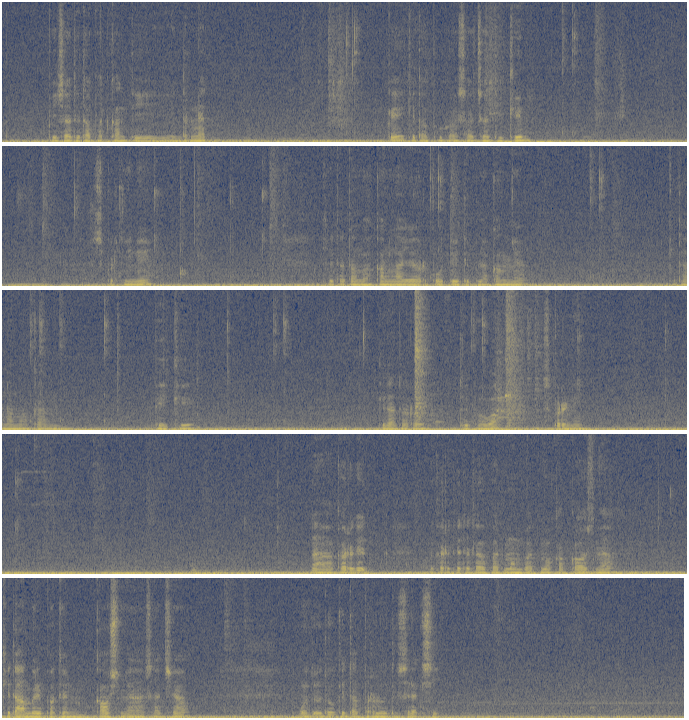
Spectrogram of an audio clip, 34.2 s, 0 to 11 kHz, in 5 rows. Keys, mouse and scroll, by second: 3.4 right click, 5.5 click, 8.0 middle click, 8.7 ctrl+scroll up 2, 9.1 ctrl+middle click, 10.1 ctrl+scroll down 2, 11.1 click, 12.7 click, 13.9 click, 15.3 shift+b, 15.6 shift+g, 18.5 click, 19.1-19.6 scroll up 3, 20.3-20.9 ctrl+scroll up 2.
